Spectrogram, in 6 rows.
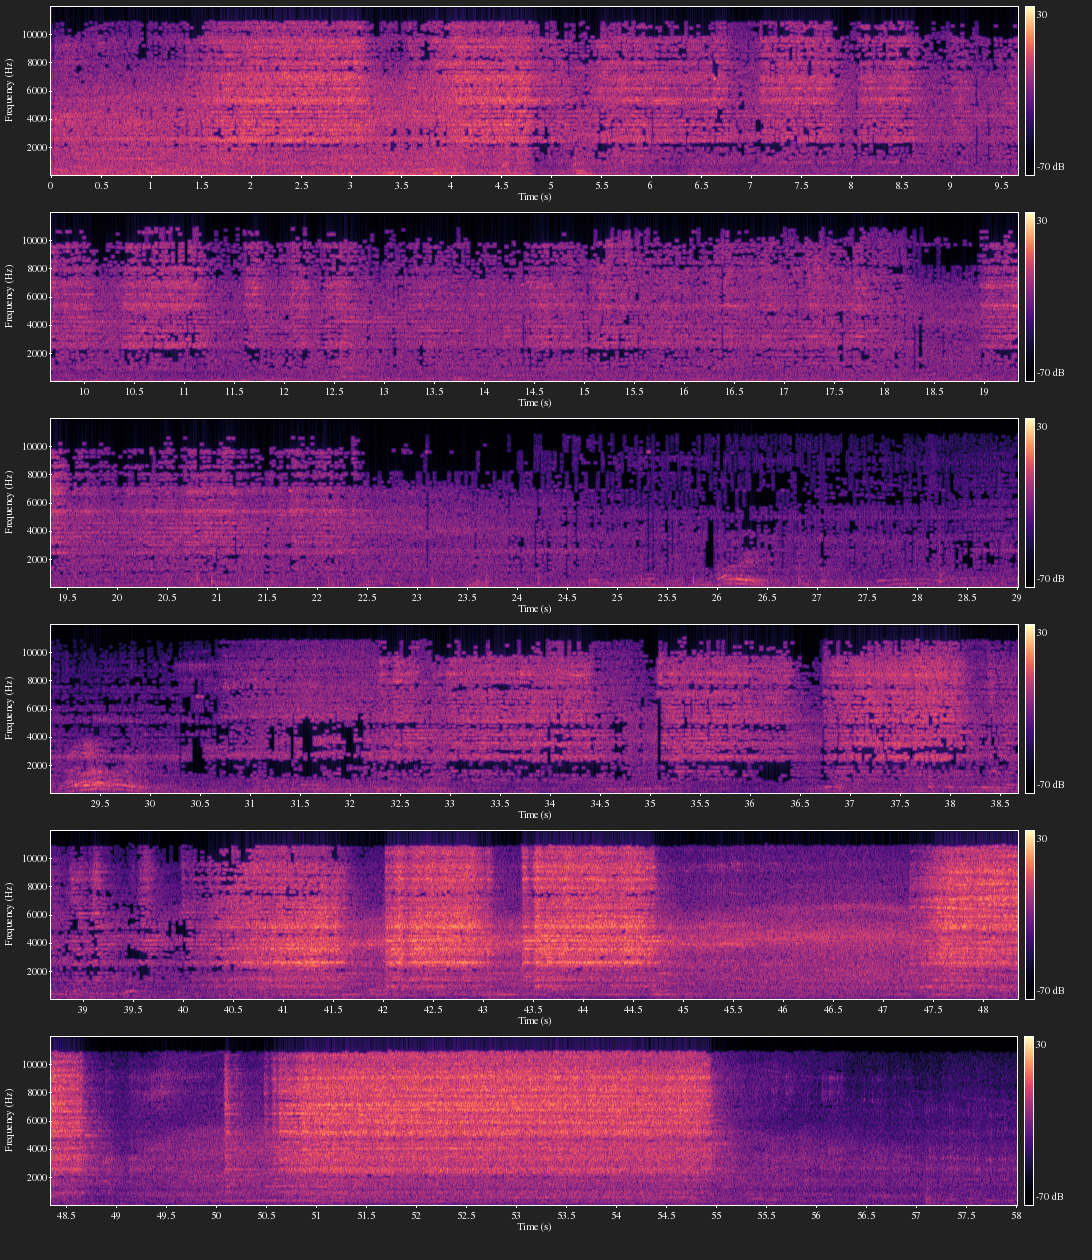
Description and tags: Construction noises at Plaza de la Encarnacion, Seville. Recorded during the filming of the documentary 'El caracol y el laberinto' (The Snail and the labyrinth) by Minimal Films. Sennheiser MKH 60 + MKH 30 into Shure FP24, Olympus LS10 recorder. Decoded to Mid Side stereo with free Voxengo VST plugin.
